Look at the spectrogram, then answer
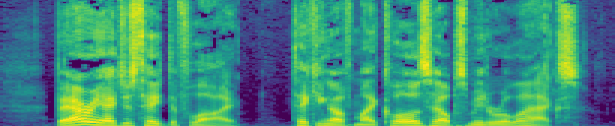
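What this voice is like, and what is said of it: American accent with slight Boston tinge. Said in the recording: “speak like an American with just a tinge of a Boston accent ... speak English with a natural American accent”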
